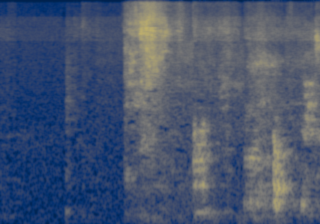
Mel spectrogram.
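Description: A spatula scraping and clicking against a frying pan as courgette fritters are turned, in several short bursts starting about a second in.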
